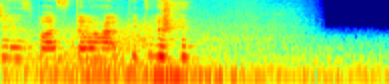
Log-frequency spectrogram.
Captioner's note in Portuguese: Risada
